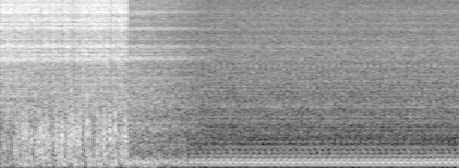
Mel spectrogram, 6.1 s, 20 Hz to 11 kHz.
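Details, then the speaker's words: 1982 Mercedes 380SL: engine settles from a loud rev into a fast, steady idle around 1500 rpm that stays too high; high idle, idle speed control module suspected. "I'm sure you noticed from the video that the Benz is running good but it's idling at 1500 RPM which is wrong"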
